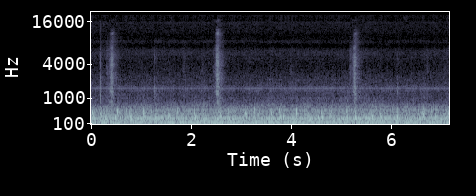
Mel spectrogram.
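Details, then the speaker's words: Fetal heartbeat of a baby girl on a hospital Doppler monitor during the mother's labour, with epidural: fast, rhythmic whooshing pulses heard through the abdomen. "Also, the whole time they had this Doppler on me that was checking the baby's heartbeat. I'll show you guys that right now too, where you can hear her heartbeat on the machine."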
